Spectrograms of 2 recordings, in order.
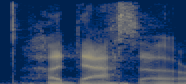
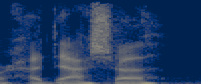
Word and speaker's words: Hadassah: Anyhow, her real name is like Hadassah, or Hadasha, however you want to pronounce it. Hadassah. See, I couldn't have said that.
